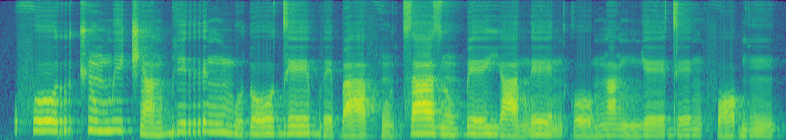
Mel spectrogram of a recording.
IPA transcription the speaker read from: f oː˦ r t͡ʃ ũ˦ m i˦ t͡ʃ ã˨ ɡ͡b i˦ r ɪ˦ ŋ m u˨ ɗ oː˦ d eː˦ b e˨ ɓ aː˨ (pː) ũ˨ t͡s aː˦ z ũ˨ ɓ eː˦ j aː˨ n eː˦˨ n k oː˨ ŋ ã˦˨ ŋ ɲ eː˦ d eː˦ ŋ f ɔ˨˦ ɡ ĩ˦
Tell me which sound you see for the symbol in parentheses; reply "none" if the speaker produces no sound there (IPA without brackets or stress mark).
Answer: f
